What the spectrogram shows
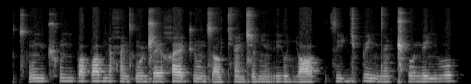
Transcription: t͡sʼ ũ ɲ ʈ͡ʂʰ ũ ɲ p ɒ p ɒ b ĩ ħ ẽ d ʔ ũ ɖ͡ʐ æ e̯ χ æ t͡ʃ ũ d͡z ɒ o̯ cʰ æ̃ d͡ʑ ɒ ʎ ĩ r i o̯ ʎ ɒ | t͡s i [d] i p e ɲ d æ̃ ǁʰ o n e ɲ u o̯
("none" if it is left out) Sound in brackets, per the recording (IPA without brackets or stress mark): ɟ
